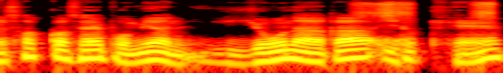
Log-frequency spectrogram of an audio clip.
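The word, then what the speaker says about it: יונה: 자, 이것을 우리가 아까 연습했던 Y의 발음을 섞어서 해보면, 요나가 이렇게 발음이 된다면, 그 Y를 발음하는 발음, 히브리식 발음은 요나, 요나.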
